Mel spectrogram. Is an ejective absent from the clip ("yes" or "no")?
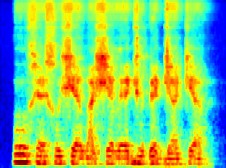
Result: yes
